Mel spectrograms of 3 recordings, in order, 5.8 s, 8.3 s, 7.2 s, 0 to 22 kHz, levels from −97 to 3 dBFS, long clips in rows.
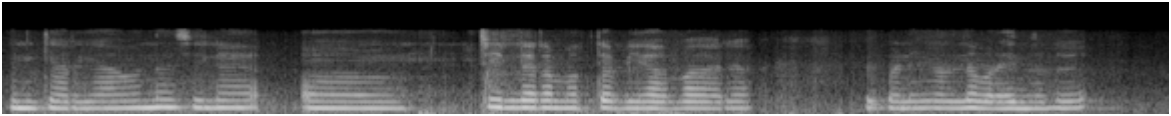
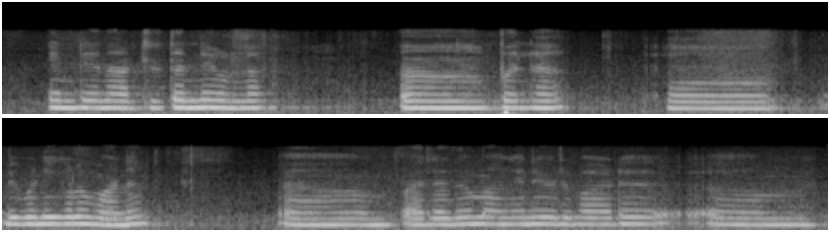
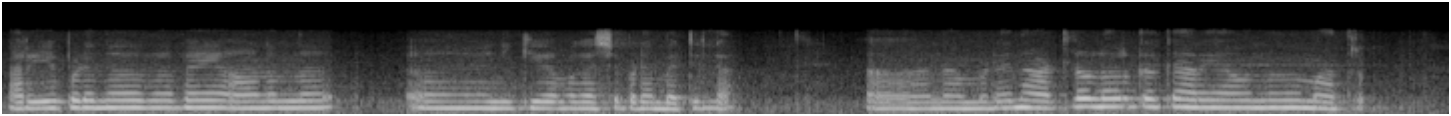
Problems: low volume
